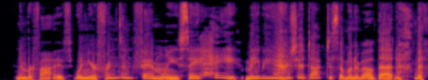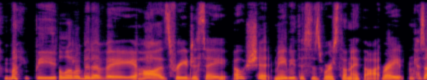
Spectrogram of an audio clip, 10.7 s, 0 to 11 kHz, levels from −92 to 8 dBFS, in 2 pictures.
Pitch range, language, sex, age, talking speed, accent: 160-200 Hz, English, female, 20-39, 230 wpm, American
